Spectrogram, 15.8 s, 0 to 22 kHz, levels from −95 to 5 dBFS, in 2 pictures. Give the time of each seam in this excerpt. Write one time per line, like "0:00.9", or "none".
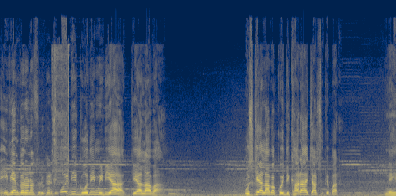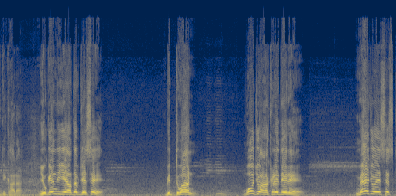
0:01.2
